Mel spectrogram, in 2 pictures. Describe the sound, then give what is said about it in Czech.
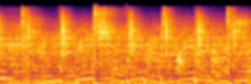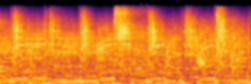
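A loud rock song, a band's new single, plays continuously, with dense distorted guitars, a driving drum beat hitting in regular bursts, and a full, steady mix filling the whole stretch. “a teď teda vychází nový album a mají uh, nový single, a ten single zní takto.”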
